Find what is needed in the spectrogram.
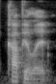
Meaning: To engage in sexual intercourse
- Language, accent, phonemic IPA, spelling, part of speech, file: English, US, /ˈkɔ.pjə.leɪt/, copulate, verb, En-us-copulate.oga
